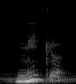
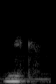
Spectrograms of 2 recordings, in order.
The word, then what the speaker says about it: Nika: Sound effect is pronounced Nika, like sun god Nika in Japanese. Nika.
